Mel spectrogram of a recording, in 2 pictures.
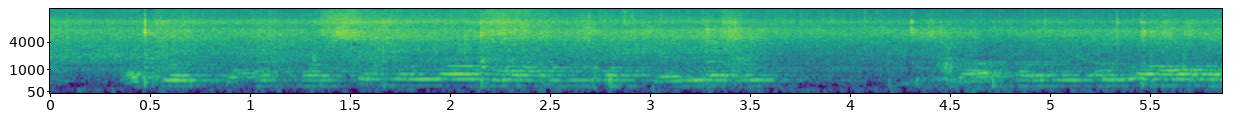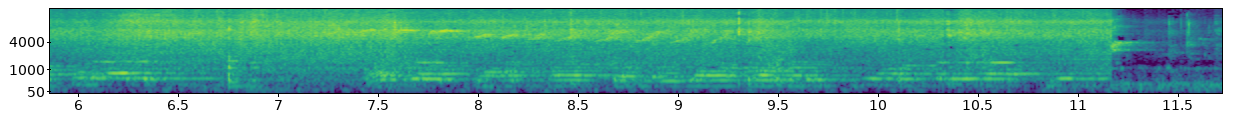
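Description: Dried fish cooked in spice masala, with potatoes added, is stirred and fried in a pan. Repeated scraping strokes run over a constant sizzle, with faint tonal voice-like sounds in the background.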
